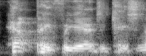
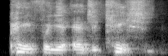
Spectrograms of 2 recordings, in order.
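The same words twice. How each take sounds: First: "Help" stressed at the start as a correction. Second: Said in the usual way. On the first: Shown as a demonstration. Father correcting his claim about her education, stress on "Help". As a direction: lead with a firm "Help", then let the rest fall back. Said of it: "let me put it that way".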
